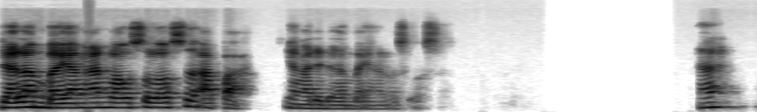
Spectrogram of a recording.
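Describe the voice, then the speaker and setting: A woman's voice: low voice, normal speed, lo-fi sound. A woman trainer teaching a storytelling workshop for children's ministry. She speaks instructively, addresses her listeners often and acts out short examples. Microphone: video call.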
